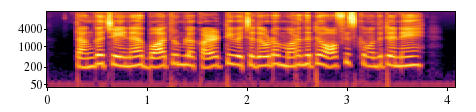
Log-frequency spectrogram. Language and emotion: Tamil, fearful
